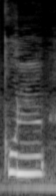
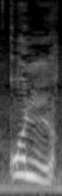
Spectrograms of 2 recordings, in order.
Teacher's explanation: Keluar pangkal lidah. Pangkal tekak. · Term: huruf qaf tebal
